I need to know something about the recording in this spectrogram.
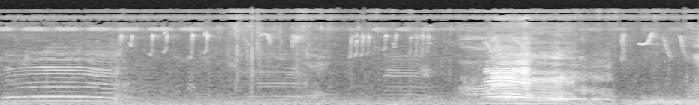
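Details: Tame cattle heading to the barn in rain: a long moo opens, followed by fainter moos and a louder rough, blaring call near the end, with high chirps and steady rain hiss throughout.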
